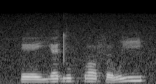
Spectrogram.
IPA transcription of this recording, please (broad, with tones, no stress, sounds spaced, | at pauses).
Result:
eː˨ j ɛ˦ d u˦ ɡ͡b ɔ˦˨ f ə˨˦ w i˦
